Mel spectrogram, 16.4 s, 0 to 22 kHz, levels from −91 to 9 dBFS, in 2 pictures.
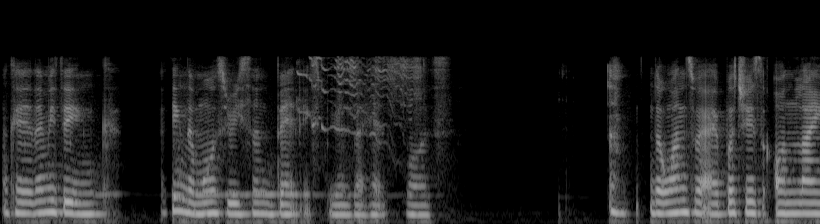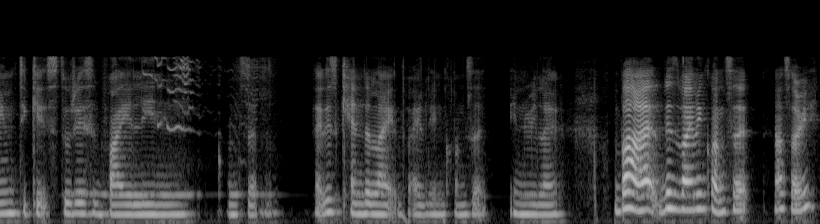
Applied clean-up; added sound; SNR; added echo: neural mask model RNNoise.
